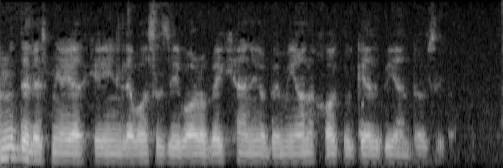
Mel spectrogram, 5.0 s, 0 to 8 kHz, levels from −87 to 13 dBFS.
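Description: A speech clip with an echo leak from 3.57 to 4.01 s. A fainter copy of the speech returns about 326 ms late, roughly 10 dB below the direct sound. The likely cause is a loudspeaker on the far end whose echo canceller let some of the speech back into the call.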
